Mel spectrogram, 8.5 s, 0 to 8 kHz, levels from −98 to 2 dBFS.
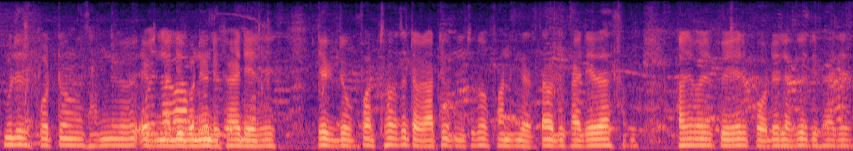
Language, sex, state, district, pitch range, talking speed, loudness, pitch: Hindi, male, Madhya Pradesh, Katni, 115-125 Hz, 245 wpm, -18 LUFS, 120 Hz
